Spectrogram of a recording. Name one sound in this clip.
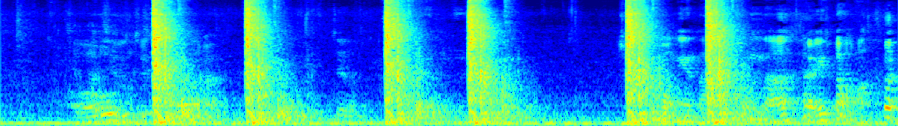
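A pistol fires a quick series of sharp shots that ring out in an echoing hall.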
